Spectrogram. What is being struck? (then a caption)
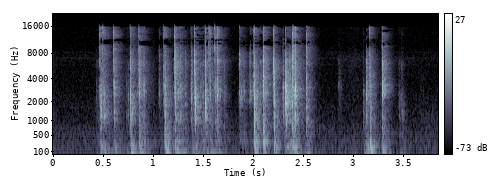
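Plastic mechanical keyboard. Fingertips, one wearing a bandage, press and tap the keys of a backlit black plastic mechanical keyboard with Korean keycaps and hollow key switches while typing. Quick bursts of bright, hollow, clacky keystrokes with almost no low end are heard, separated by brief pauses. Each click stops dead with no ring.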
